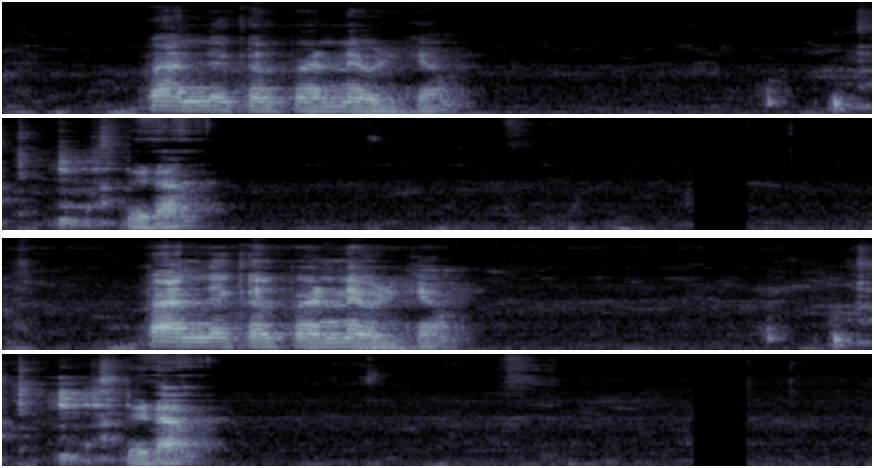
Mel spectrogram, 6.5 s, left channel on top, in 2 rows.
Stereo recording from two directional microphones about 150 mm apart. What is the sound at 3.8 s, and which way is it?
Speech, 25° left (ahead or behind).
